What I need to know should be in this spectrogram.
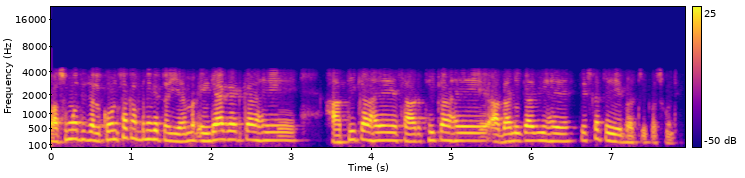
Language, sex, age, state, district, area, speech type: Hindi, male, 18-30, Rajasthan, Jaipur, urban, conversation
